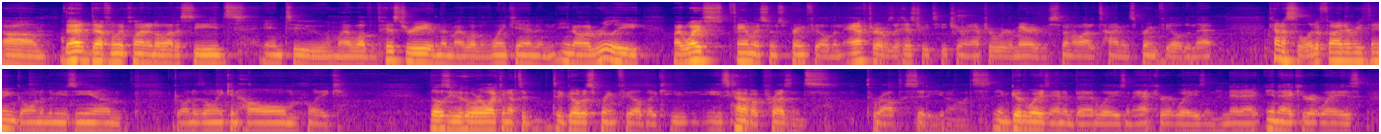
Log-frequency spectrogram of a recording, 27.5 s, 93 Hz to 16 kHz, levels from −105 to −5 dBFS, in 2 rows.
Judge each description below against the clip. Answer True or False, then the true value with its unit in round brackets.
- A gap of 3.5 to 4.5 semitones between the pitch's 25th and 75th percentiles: False (2.5 semitones)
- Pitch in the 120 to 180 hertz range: False (110 Hz)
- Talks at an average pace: False (225 wpm)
